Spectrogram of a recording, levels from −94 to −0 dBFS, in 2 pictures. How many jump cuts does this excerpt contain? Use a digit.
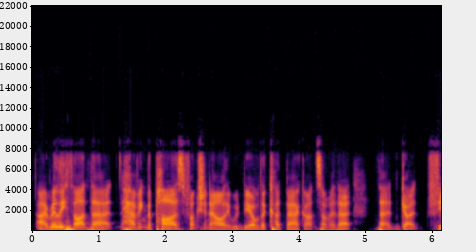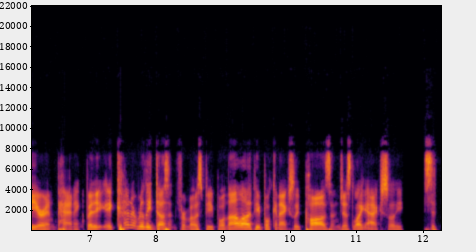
0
